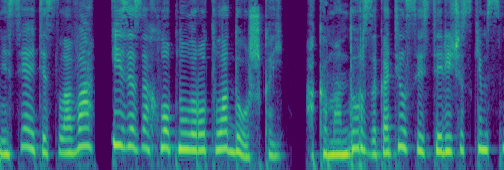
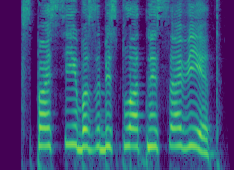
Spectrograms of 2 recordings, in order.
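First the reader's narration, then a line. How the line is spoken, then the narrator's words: Just finished laughing. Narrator (Russian): Отсмеявшись, произнес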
